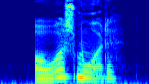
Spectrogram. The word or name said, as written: oversmøre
